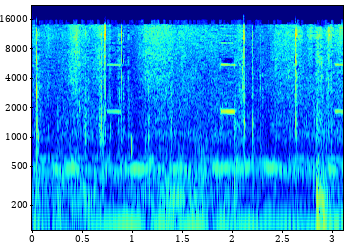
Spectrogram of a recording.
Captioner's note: beeping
